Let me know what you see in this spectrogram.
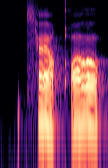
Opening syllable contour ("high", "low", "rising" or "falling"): falling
